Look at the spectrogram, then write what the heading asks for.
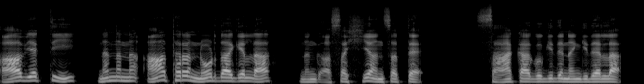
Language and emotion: Kannada, disgusted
